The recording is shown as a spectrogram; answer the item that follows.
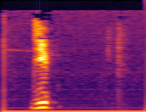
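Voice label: "jip8", Teochew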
